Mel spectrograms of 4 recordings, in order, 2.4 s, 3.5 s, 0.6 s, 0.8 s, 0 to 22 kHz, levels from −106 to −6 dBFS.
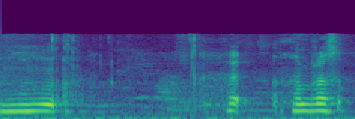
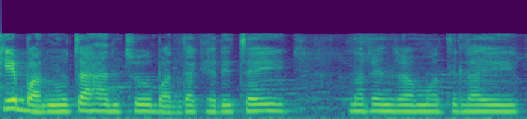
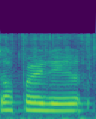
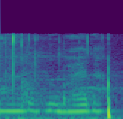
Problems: background sounds at intervals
